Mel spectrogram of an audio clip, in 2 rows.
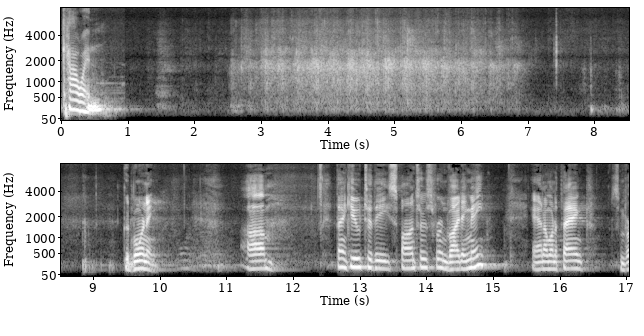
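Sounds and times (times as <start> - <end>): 
speech: 0.1 - 0.8, 9.5 - 10.1, 11.3 - 11.8, 12.7 - 15.0, 15.6 - 17.0
audience applause welcoming an institute vice president at a morning event: 2.5 - 7.1.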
